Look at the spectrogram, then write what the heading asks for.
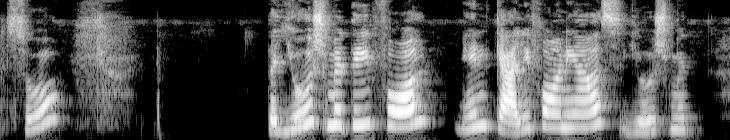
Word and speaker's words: Yosemite: So the Yosemite Fall in California's Yosemite, pronounced as Yosemite, right?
